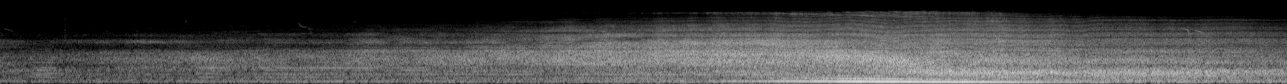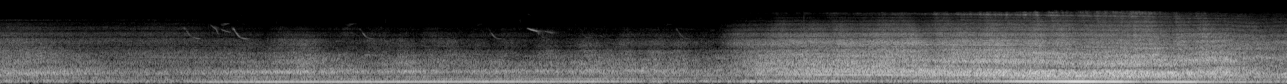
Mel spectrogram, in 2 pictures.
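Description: Crop-duster airplane flying low overhead, its engine and propeller growing loud and then dropping in pitch as it passes. It does this twice, about eight seconds in and again near the end.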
